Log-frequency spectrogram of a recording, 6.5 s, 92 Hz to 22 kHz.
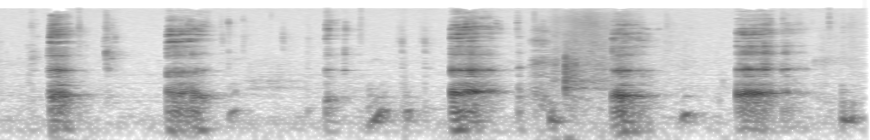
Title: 100 Burps in 20 minutes!!?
